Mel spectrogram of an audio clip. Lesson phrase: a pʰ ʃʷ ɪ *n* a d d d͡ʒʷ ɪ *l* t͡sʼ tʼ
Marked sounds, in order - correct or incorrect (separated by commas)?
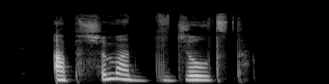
incorrect, correct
